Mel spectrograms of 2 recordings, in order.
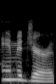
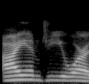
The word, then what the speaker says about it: Imgur: That is not Imager. That's IMGUR. That's Imgur. No, I know, but it's just pronounced.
